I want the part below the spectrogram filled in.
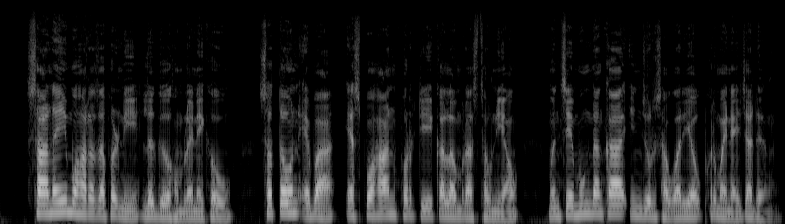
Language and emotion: Bodo, neutral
